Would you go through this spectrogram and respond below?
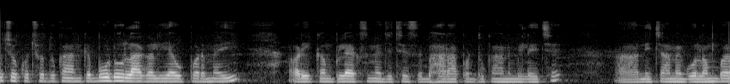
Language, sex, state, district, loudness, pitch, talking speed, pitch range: Maithili, male, Bihar, Supaul, -21 LUFS, 135 Hz, 205 wpm, 125-150 Hz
